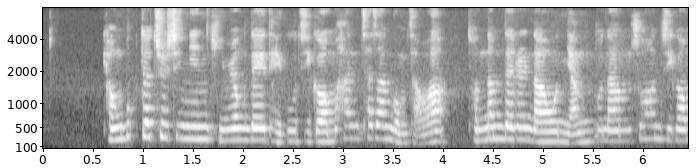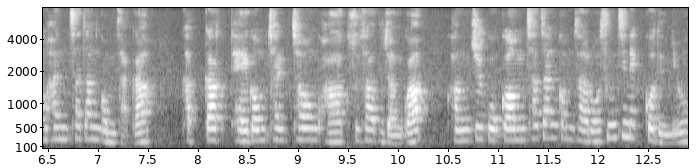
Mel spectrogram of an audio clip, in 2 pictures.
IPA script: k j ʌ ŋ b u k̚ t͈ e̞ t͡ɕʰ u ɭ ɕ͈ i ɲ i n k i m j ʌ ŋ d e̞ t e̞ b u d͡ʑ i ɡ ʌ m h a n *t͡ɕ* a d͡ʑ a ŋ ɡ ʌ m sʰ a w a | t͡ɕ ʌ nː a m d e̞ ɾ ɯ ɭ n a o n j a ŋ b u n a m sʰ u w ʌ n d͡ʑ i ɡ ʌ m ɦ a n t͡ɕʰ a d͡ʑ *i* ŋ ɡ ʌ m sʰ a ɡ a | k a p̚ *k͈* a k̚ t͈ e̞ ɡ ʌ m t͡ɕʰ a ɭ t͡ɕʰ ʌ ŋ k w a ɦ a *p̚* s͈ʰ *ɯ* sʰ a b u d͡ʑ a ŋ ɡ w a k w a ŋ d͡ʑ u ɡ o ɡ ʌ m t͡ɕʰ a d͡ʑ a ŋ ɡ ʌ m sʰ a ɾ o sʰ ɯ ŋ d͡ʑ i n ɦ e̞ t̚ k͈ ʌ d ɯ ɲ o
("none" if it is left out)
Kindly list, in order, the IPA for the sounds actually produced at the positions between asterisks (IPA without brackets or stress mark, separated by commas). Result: t͡ɕʰ, a, k͈, k̚, u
